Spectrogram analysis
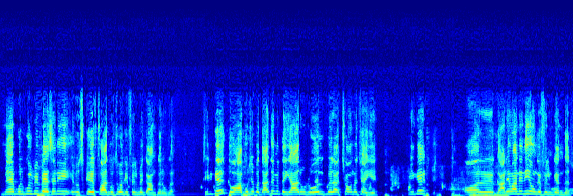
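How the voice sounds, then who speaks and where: A hoarse man teaching a chemistry class online, quizzing students and repeating English definitions. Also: very high voice, moderate pace, darkish tone, poor audio.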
